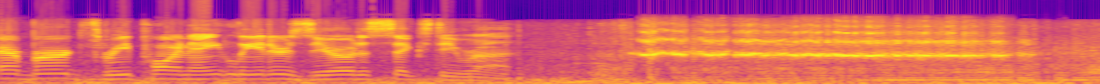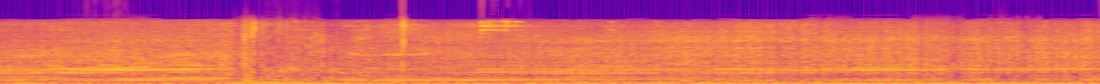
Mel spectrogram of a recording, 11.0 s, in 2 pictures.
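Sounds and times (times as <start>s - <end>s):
car engine accelerating: 2.7s - 11.0s.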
